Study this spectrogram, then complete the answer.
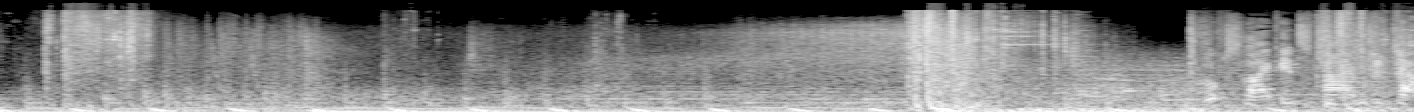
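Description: Gunfire in the video game Jump Space: dense, continuous bursts of shots and loud impacts, with a heavy crash-like blast about two-thirds through, set against game sound and voices.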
